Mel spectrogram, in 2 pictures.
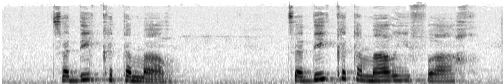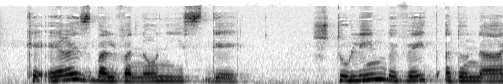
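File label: Tzadik Katamar, female; Shabbat Evening Readings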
